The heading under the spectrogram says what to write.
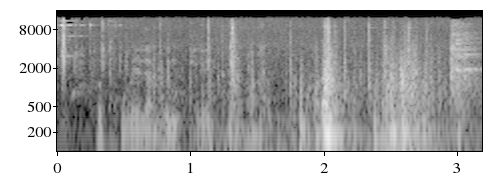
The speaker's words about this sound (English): Opening the door to a small building he shares with a local potter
